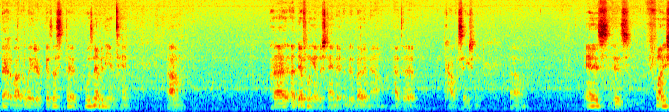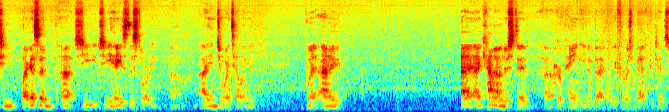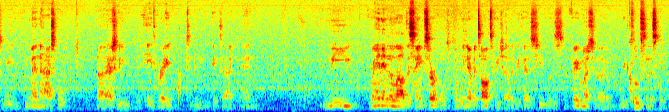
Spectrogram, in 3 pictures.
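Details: Adult male who stutters, member of a stuttering support group, had group therapy as a student; stuttering.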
